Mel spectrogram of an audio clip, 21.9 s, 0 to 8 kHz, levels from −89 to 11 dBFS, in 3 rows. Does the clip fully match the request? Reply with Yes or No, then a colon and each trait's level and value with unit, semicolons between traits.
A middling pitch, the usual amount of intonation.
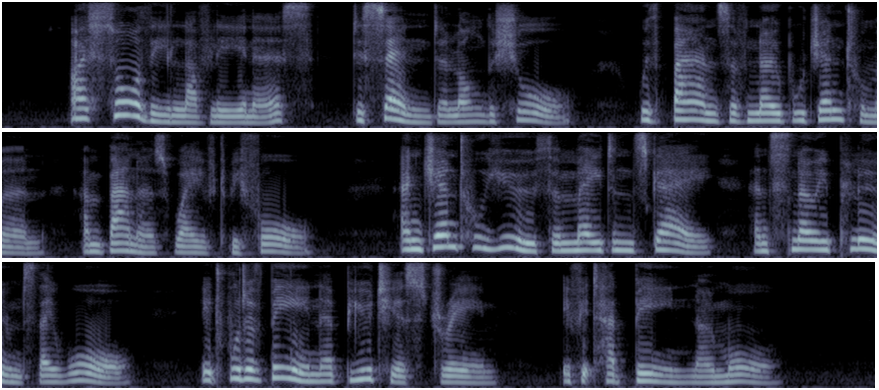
No: medium, 175 Hz; wide, 5.7 semitones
